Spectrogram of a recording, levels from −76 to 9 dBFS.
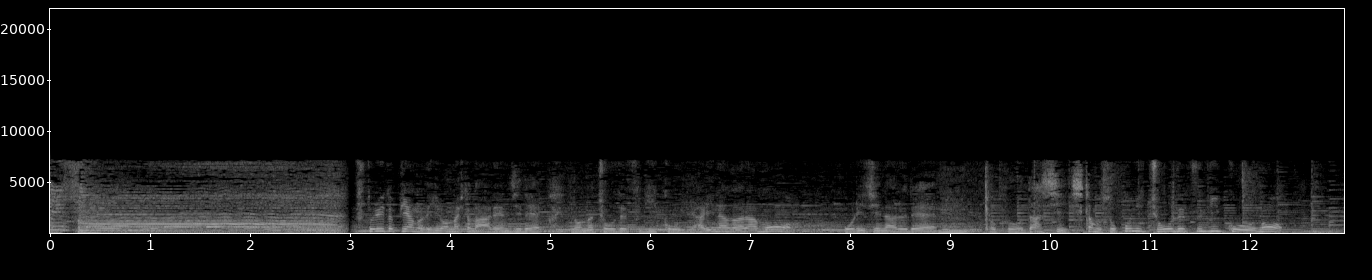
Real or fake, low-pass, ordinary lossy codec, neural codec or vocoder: real; 7.2 kHz; MP3, 32 kbps; none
